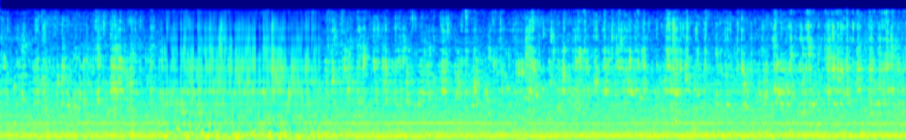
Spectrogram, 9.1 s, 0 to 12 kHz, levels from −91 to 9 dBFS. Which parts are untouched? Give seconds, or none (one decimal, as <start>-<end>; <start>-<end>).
0.0-1.6; 3.2-9.1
